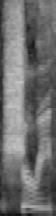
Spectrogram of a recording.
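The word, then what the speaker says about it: Cherif: No, it's Sharif. It's spelled the French way. That's why it's C, not an S.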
